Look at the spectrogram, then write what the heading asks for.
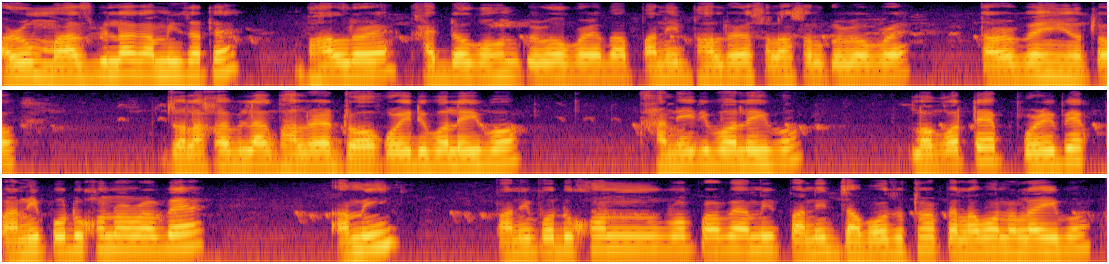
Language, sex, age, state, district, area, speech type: Assamese, male, 18-30, Assam, Lakhimpur, rural, spontaneous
